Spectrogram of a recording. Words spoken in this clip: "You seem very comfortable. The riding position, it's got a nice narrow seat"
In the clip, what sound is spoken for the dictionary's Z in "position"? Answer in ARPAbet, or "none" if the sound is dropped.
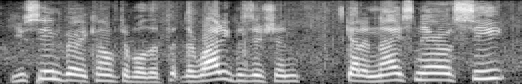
Z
